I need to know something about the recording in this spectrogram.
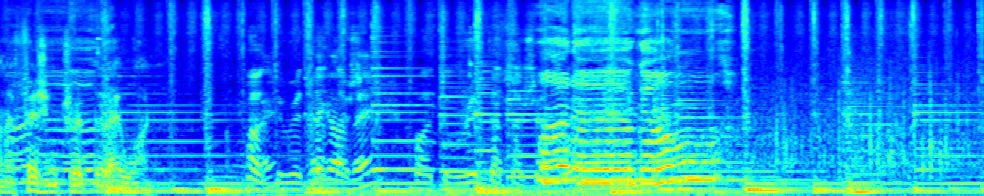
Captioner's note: chatter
